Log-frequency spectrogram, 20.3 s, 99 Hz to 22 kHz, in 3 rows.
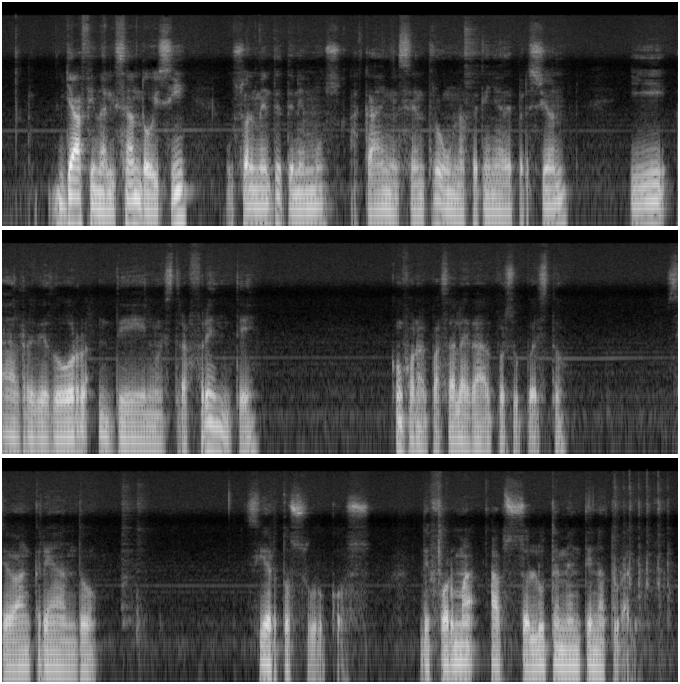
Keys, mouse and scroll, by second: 0.8-2.7 drag, 4.5 click, 7.9 click, 9.0 click, 11.2 click, 11.6 click, 11.9 click, 12.5-14.6 drag, 14.9-17.7 drag, 18.1-19.1 shift+middle drag, 19.9 KP_Subtract.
